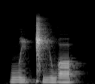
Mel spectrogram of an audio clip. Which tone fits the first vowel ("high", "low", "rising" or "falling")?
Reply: high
